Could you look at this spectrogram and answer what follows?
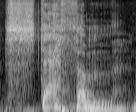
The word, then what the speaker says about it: Statham: Stratham? Stratham Stath. Statham, not Stratham.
